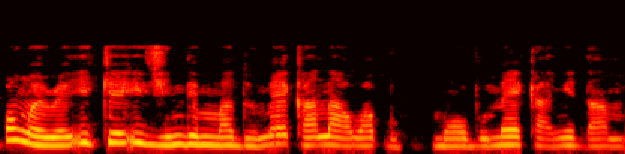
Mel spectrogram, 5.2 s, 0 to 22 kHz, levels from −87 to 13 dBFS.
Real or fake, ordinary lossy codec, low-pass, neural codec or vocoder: fake; none; 7.2 kHz; vocoder, 44.1 kHz, 80 mel bands, Vocos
